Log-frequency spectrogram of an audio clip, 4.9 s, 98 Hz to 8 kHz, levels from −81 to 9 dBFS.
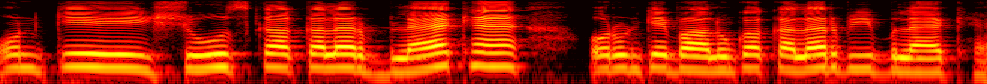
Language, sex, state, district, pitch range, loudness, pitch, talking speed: Hindi, female, Bihar, West Champaran, 215-235 Hz, -16 LUFS, 225 Hz, 170 wpm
